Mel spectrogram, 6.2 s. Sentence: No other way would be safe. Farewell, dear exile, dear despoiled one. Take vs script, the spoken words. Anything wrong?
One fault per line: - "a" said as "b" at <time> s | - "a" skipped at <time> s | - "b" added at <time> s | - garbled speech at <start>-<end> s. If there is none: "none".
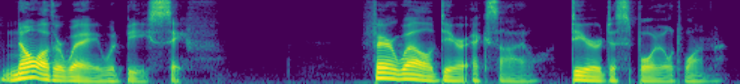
none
